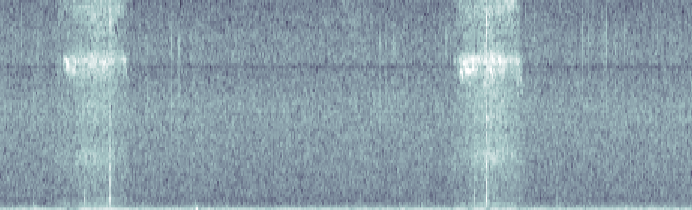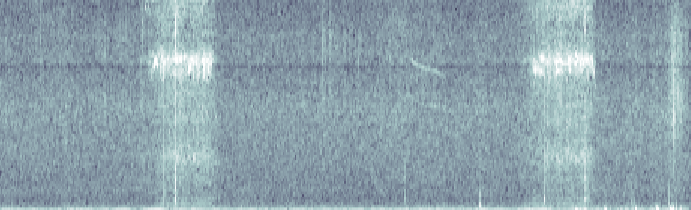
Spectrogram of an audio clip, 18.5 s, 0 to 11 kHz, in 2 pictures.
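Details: Snoring: a sleeping cat with one eye open makes soft, regular nasal snoring bursts about every five seconds, near 12 breaths a minute. The cat's breathing sounds are noted as loud.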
